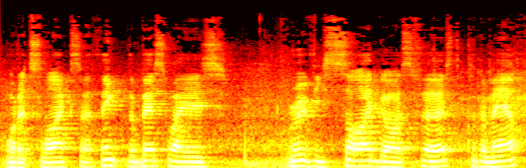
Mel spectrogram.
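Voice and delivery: speaking inside full-face helmet; through helmet chin bar. Real, not acted. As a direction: mouth behind chin guard. Seen 1: Full-face helmet chin bar covers mouth throughout; removed after 20s.

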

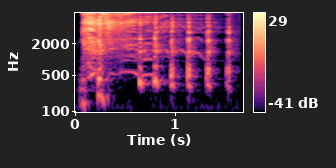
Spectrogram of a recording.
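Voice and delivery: high, wheezy burst of laughter; soft, high-pitched giggling laugh. Real, not acted. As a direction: crack up at your own joke. Laughs at own crude joke.

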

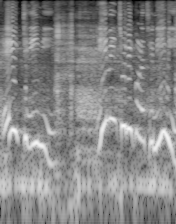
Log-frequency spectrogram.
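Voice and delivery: loud, high cries of thief; mock accusation. Owner exposing the pet who took the pillow cover, loud mock accusation. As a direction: call out the thief in pretend outrage.

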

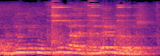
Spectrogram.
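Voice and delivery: ordinary delivery

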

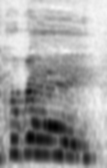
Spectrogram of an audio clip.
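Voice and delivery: high, drawn-out storybook cheer; cheering shout. A narrator's reading. Villagers see whale freed, shouting in joy. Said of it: "villagers shouting".

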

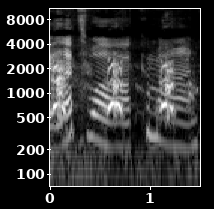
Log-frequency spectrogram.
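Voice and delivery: ordinary delivery

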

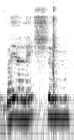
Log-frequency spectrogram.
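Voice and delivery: slow, stretched "Violation" with each syllable drawn long. Shown as a demonstration. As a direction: drag out "Violation" slowly.

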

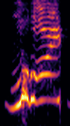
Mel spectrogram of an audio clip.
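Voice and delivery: loud, high-pitched "what?"; shocked disbelief. Retold or imitated. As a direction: cry out in stunned disbelief. Acts out her shocked reaction.

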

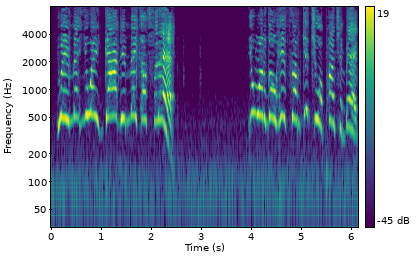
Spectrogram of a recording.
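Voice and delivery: high, loud and fired up; heated. Real, not acted. Talking to her abusive ex, furious and high-pitched. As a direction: let the anger at him pour out.

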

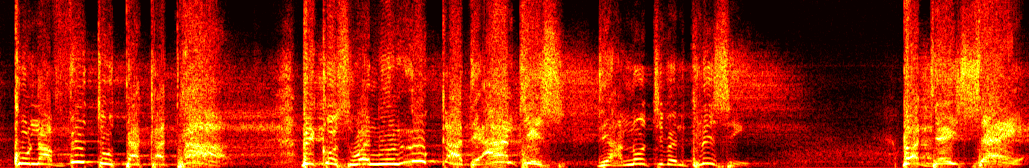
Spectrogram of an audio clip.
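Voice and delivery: high, slow, emphatic exhortation; full-force preaching. Acted. Preacher warning the congregation about the aunties' customs, full-force preaching.

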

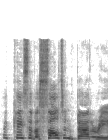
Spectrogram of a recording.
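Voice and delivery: high, loud lawyer's outburst; exclaiming. A narrator's reading. Lawyer crying out over a struck eye, exclaiming. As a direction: pounce on it as an instant accusation. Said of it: "instantly exclaimed Mister".

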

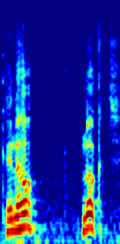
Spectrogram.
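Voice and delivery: excited callout. Real, not acted. Announces knock.

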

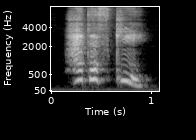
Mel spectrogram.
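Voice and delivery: high, loud burst of outrage; outraged roar. Acted. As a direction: cry out like a wounded beast. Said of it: "hördült fel Csaba, mint egy sebzett vadállat".

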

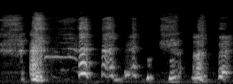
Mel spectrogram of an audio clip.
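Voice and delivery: high, loud burst of laughter; big high-pitched giggling laugh; real laugh. Real, not acted. Laughing at own blindness joke.

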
